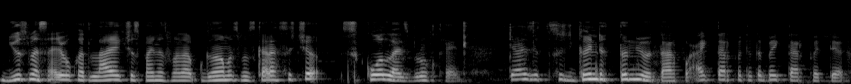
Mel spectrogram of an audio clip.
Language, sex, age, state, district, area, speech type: Kashmiri, female, 30-45, Jammu and Kashmir, Baramulla, rural, spontaneous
